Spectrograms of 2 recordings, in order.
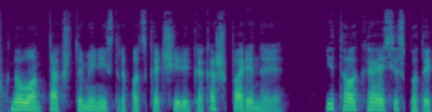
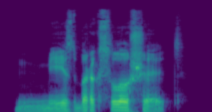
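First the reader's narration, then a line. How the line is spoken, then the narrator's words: Dry-mouthed babble. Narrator (Russian): пролепетал, чувствуя, как пересохло во рту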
